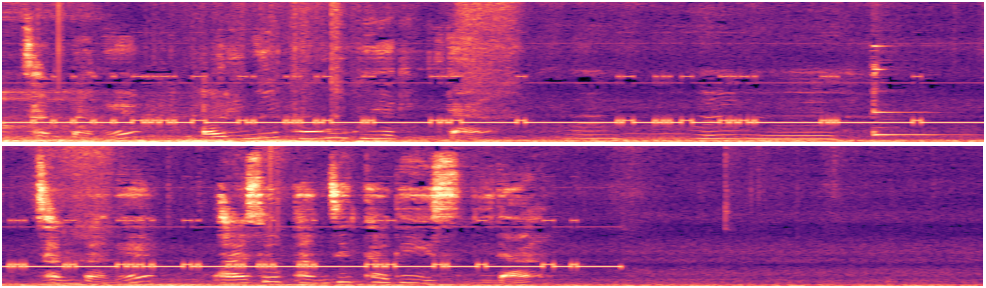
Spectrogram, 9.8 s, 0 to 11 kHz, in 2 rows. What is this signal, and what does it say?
RTTY (75 baud, 170 Hz shift), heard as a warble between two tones, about 1650 Hz centre, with the noise inside a car. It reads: TNJAB OMEJO NRMDB CNJFF MHMOV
